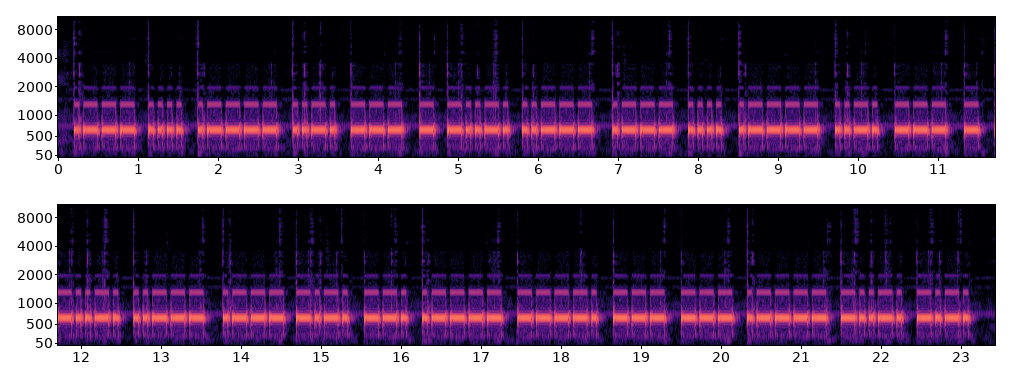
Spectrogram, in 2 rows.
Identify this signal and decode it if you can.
Morse code, heard as a keyed tone, about 20 wpm, 660 Hz. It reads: JH1FOT/2 JH1FOT/2 JCG19OO1/C
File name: jh8cbh / 2021cw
